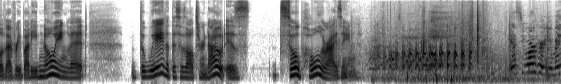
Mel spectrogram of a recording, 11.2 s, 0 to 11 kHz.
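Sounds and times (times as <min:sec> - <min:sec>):
speech: 0:00.0 - 0:08.8, 0:10.2 - 0:11.2
chickens clucking: 0:06.8 - 0:10.1
chicken squawk: 0:07.3 - 0:09.8.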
